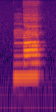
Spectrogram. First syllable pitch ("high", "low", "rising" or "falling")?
high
